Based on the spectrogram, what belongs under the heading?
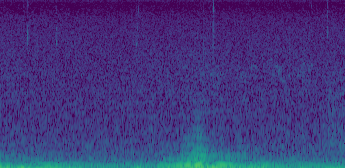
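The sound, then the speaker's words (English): A souped-up car's engine rumbles low and steady as it pulls in, then swells into a throaty rev midway before settling back to a deep idle. No one speaks. “Like right now, I'm seeing people's cars pull in that are souped up”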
